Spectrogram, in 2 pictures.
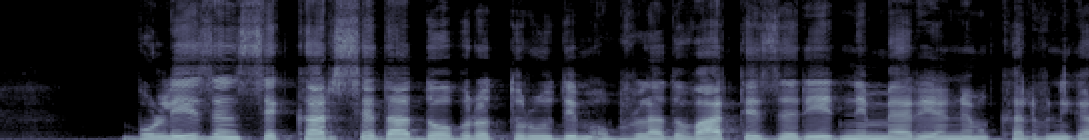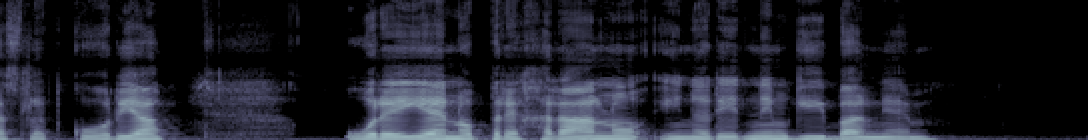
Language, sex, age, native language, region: Slovenian, female, 50-59, Slovenian, Drava region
